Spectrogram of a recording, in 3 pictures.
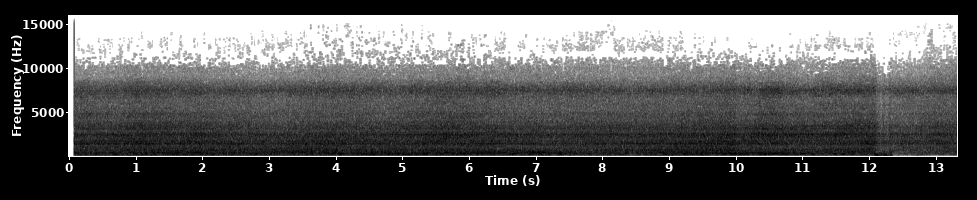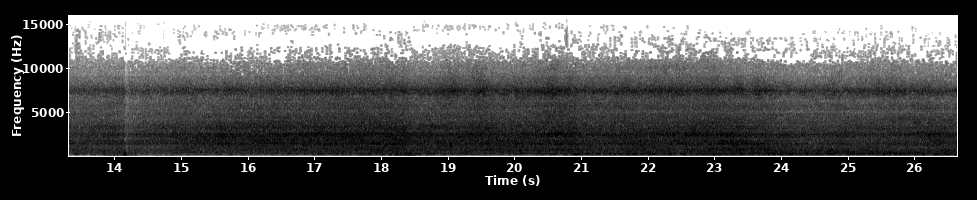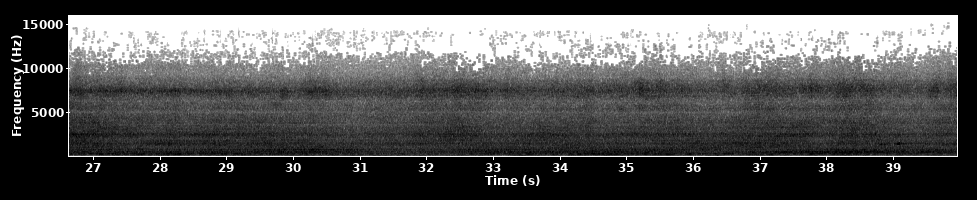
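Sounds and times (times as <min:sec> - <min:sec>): turboprop engines and propellers running: 0:00.1 - 0:39.9.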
